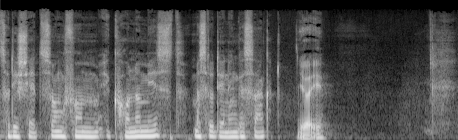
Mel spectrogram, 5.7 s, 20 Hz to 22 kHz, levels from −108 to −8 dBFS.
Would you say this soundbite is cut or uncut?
cut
